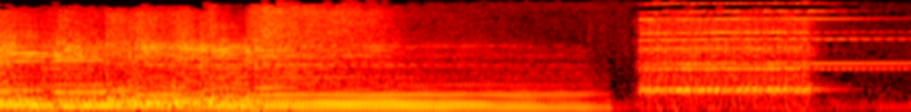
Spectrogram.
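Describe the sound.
A telephone rings in sustained tonal bursts, breaks off in a short gap, then rings once more briefly before stopping; no voices.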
